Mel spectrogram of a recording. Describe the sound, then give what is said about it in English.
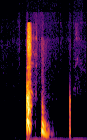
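A single sneeze: a sharp, loud burst followed quickly by a lower, softer second burst, then one faint click, with silence around it and no other sounds. “Excuse me, I sneezed.”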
